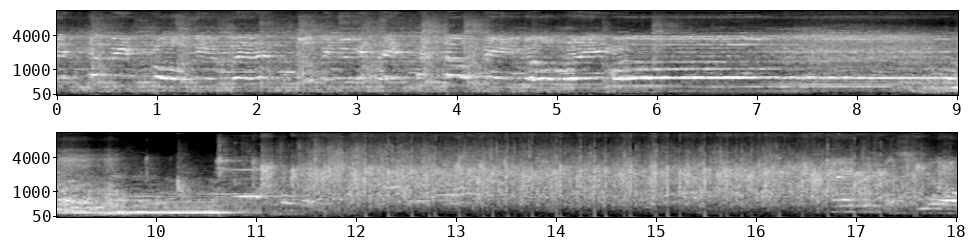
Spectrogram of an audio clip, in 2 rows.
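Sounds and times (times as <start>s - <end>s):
live rock band: 0.0s - 9.7s
person singing: 0.0s - 10.1s.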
